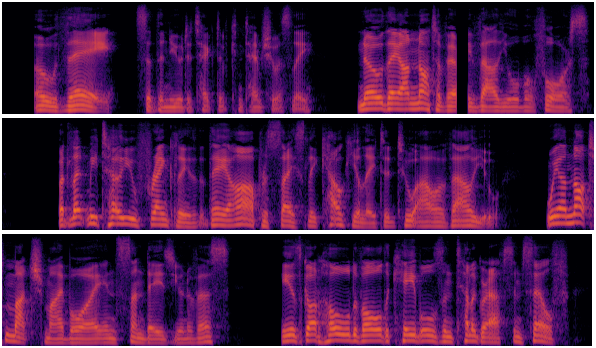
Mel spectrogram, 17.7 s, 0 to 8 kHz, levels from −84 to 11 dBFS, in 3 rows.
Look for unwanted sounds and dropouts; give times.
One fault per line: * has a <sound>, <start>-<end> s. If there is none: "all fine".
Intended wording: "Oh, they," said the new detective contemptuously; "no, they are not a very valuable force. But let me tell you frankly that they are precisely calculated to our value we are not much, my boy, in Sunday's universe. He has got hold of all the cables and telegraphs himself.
* has a dropout, 4.5-4.7 s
